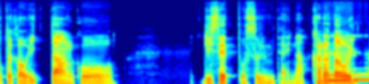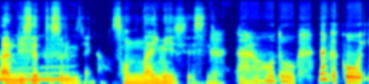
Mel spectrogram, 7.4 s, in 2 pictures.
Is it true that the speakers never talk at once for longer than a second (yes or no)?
no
